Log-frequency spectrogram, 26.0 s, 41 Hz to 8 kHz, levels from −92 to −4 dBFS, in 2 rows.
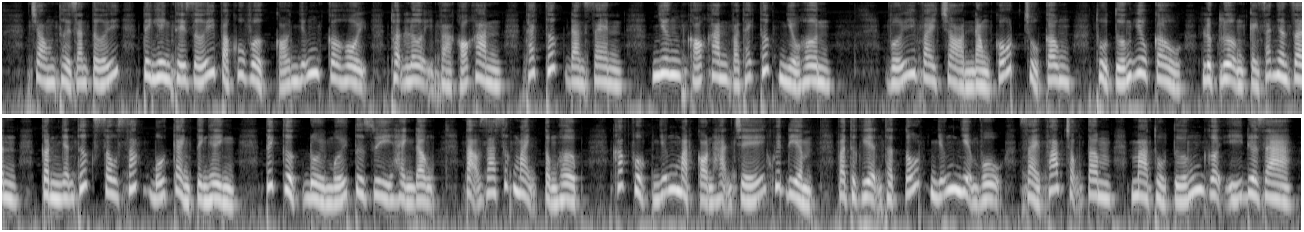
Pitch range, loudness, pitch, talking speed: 170-235 Hz, -26 LUFS, 200 Hz, 230 wpm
